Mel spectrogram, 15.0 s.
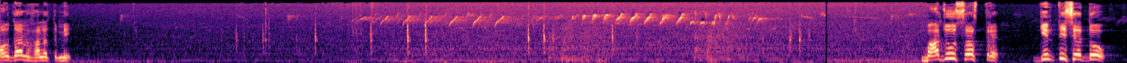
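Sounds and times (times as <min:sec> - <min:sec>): outdoor background noise: 0:00.0 - 0:15.0
sharp ticks: 0:02.9 - 0:11.0
bird singing high notes: 0:04.7 - 0:11.0.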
